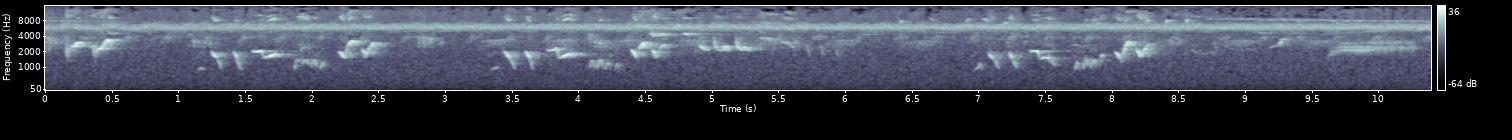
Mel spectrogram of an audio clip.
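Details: A wild white-rumped shama sings short clusters of sharp, rising whistles and chattering notes, repeated in groups with quiet gaps. Insects buzz steadily throughout.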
